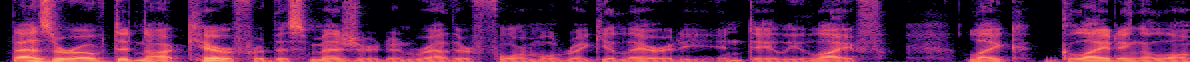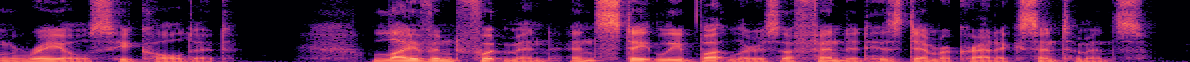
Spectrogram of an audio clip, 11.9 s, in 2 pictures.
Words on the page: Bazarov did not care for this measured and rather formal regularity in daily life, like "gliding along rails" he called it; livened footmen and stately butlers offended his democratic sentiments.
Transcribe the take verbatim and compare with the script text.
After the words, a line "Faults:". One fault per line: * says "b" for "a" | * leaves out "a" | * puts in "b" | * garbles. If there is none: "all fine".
Bazarov did not care for this measured and rather formal regularity in daily life, like "gliding along rails" he called it; livened footmen and stately butlers offended his democratic sentiments.
Faults:
all fine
